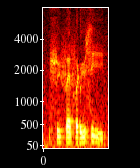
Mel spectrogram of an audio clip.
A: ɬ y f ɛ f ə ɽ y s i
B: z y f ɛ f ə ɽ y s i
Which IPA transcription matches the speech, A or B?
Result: A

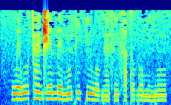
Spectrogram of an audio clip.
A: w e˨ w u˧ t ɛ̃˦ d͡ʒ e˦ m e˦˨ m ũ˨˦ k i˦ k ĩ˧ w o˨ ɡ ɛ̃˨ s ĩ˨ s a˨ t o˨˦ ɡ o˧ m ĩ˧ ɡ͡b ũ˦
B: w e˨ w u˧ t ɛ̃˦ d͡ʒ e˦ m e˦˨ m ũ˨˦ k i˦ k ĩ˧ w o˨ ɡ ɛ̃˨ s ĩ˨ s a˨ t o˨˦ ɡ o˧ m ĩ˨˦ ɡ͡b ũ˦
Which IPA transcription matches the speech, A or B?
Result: A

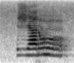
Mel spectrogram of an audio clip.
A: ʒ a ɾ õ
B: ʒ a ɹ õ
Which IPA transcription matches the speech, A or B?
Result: A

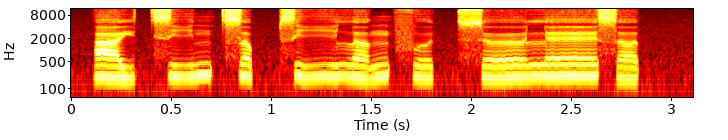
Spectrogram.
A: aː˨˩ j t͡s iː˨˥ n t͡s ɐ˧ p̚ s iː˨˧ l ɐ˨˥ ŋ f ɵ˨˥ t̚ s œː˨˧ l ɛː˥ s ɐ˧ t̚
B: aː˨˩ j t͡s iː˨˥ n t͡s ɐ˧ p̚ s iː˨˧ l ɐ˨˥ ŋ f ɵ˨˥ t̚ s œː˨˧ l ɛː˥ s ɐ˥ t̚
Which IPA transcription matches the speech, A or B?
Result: A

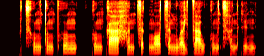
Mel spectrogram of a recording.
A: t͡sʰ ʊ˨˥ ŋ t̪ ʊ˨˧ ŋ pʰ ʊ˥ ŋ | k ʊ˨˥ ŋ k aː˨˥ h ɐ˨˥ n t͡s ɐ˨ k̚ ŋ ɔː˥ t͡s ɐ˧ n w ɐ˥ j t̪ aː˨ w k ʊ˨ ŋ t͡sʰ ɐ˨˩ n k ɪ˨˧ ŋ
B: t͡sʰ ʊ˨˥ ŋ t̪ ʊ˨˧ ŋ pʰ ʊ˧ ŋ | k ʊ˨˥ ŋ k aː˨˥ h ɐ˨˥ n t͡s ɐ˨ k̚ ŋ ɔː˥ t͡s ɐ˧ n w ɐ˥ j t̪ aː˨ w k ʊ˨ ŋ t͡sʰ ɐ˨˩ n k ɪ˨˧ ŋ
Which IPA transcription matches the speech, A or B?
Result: A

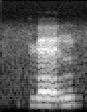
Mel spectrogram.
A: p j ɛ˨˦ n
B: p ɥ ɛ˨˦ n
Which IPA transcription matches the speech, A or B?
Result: B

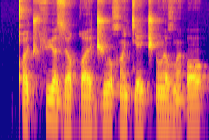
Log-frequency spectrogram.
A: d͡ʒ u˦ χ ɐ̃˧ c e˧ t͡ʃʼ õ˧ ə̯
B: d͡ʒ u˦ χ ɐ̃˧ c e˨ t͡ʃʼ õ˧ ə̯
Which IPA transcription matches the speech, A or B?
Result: B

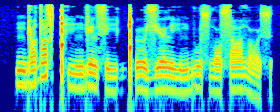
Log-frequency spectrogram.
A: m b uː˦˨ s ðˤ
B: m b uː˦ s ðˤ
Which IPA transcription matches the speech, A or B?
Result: A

